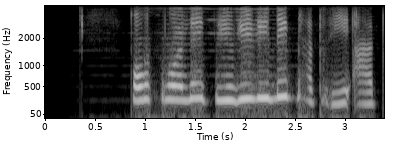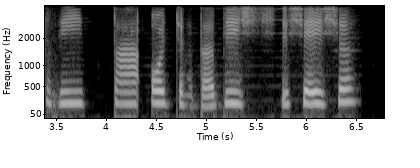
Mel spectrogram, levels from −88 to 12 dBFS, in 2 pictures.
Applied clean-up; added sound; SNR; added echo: neural separator model SepFormer WHAMR!.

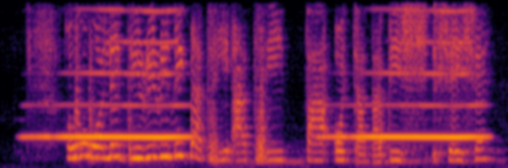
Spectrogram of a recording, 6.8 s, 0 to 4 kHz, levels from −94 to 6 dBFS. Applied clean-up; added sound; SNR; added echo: none; Wind instrument, woodwind instrument; -5 dB; reverberation time 0.2 s.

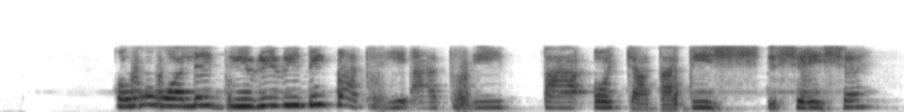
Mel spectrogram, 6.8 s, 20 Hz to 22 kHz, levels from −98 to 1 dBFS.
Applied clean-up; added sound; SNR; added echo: neural mask model DeepFilterNet 3.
